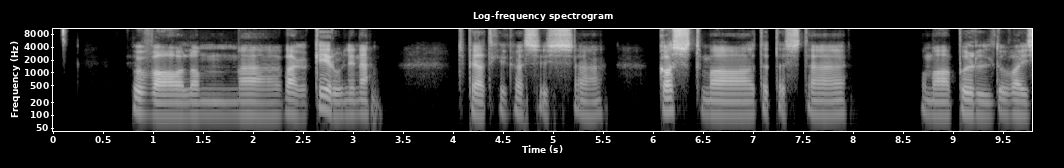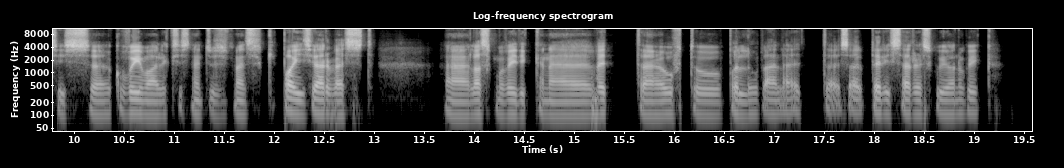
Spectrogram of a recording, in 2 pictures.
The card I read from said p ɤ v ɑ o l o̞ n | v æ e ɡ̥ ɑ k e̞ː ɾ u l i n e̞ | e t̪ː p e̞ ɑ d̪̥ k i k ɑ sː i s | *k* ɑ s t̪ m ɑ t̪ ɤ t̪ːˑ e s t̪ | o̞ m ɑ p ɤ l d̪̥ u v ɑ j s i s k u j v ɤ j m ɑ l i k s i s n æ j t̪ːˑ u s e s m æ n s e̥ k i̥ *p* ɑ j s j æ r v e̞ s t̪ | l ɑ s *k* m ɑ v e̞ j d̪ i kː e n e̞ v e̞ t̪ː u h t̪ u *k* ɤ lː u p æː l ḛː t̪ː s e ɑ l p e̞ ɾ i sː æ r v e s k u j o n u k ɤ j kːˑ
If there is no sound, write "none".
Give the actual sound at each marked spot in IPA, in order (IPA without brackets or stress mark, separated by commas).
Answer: k, p, k, p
